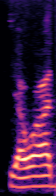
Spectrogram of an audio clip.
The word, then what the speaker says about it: Yawa: How you pronounce that thing to Yawa The Adventure.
